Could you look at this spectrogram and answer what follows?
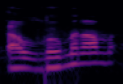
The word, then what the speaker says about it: aluminium: They say aluminum, aluminium? – Aluminium. – Aluminium. – They put they put like another I in there? – Well, yeah, because they have aluminum aluminances.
